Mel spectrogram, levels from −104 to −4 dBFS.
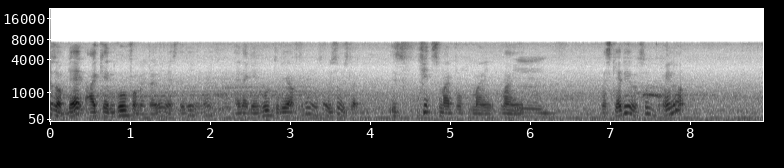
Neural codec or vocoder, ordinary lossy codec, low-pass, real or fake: none; none; 7.2 kHz; real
